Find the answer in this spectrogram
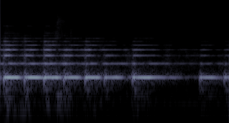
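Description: A piano piece in A-flat major plays back: one held upper note sounds over a quick repeated accompaniment in the lower notes, about four or five notes a second.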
